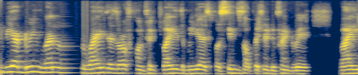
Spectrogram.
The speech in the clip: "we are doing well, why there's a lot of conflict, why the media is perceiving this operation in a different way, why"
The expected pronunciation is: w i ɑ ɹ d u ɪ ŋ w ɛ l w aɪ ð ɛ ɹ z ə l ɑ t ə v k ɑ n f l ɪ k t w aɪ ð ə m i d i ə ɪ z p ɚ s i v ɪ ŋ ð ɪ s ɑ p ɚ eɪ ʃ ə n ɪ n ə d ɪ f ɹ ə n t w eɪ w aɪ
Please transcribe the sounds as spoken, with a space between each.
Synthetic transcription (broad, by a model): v i ɑ ɹ d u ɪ ŋ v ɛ l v aɪ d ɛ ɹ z l ɑ t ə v k ɑ n f l ɪ k t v aɪ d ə m i d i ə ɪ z p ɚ s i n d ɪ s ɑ p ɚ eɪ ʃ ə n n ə d ɪ f ɹ ə n t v eɪ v aɪ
